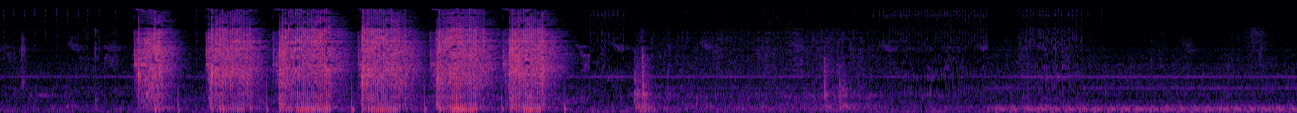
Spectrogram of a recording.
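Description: Five short bursts of pressurised spray hissing, each about half a second long, in quick succession starting about a second and a half in and ending before six seconds.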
